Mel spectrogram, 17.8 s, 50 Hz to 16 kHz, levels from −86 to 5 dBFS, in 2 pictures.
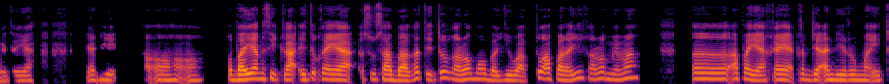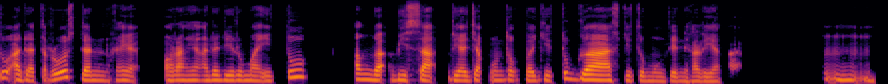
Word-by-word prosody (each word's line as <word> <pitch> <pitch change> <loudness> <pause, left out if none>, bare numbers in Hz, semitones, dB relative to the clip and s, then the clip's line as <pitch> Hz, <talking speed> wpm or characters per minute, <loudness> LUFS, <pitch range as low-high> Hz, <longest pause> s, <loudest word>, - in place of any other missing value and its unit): gitu 165 +1 -8
ya. 170 - -2 0.6
Jadi 190 +1 -4 0.4
heeh 185 -1 -2
heeh, 180 -2 -6 0.3
kebayang 195 +3 +6
sih 220 - -3
Kak 195 - +6
itu 195 - -1
kayak 195 -3 +5 0.2
susah 200 -2 +1
banget 205 +8 +3
itu 195 - -6
kalau 190 +2 +2
mau 210 -1 -2
bagi 175 +1 -2
waktu, 165 - -5
apalagi 195 0 0
kalau 215 +3 -2
memang, 245 +6 -1 0.6
eee, 225 -1 +2 0.2
apa 220 -1 -2
ya, - - +4
kayak 195 -1 +3
kerjaan 195 -1 +1
di - - +2
rumah 185 -1 -1
itu 185 +9 -6
ada 185 -4 +2
terus 235 +9 +2
dan 175 -1 +4 0.2
kayak 175 -3 -3 0.3
orang 175 +1 +1
yang 175 -1 -3
ada 180 +1 0
di 175 - +1
rumah 170 -1 -2
itu, 265 +11 -5 0.7
enggak 190 -3 +4
bisa 180 0 +2 0.3
diajak 170 0 +1
untuk 175 0 -4
bagi 165 +1 -2
tugas 195 -5 +7
gitu 165 0 -6
mungkin 150 +1 -5
kali 155 -1 -2
ya, - - -9
Kak. - - -10 0.9
Mhm 225 -3 -5 0.2
mhm. 155 - -9
185 Hz, 170 wpm, -25 LUFS, 175-200 Hz, 0.9 s, tugas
